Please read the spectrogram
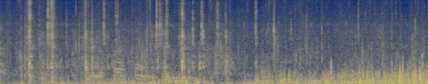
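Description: Light clicks and crunches of loose gravel and stones, stepped on and picked up along a stony shore. A low wind rumble on the microphone grows louder toward the end.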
